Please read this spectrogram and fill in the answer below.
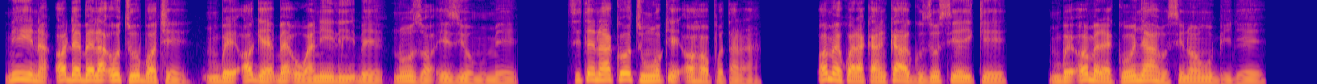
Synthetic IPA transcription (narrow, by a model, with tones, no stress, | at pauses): ni˦ɦi˨na˨ʔɔ˦de˦be˦la˦o˦tu˨ʊ˦bɔ˨t͡ʃɪ̰˨ŋ͡m̩˨ɡ͡be˨ʔɔ˦ɡe˨k͡pe˦ʊ˨wa˨niː˦li˦i˦k͡pe˦nʊ˦zɔ˨ʔe˦zi˦o˨mṵ˨me˦ | si˦te˦na˦ko˦tu˨ŋʷo˦ke˦ʔɔ˦ɦɔ˦pʊ˨ta̰˨ɾa̰˨ | o˦me˨kʷa˨ɾa˨ka˨ŋ̩˨ka˦a˨ɡu˨zo˦si˦e˦i˦ke˦ | ŋ͡m̩˨ɡ͡be˨o˦me˨ɾe˨ko˦ɲ˦a˦ɦʊ˨si˦nɔ˦ŋʷʊ˦bḭ˨li˦e˦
